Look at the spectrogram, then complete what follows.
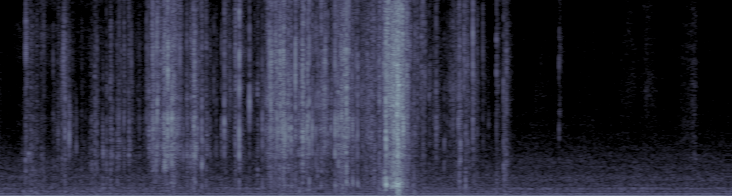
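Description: A baseball card pack's wrapper being torn open and crinkled by hand, a run of crackling that peaks about three seconds in and ends with a sharp rip about a second later.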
